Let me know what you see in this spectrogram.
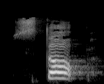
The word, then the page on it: stop!: American English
